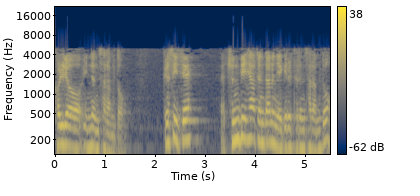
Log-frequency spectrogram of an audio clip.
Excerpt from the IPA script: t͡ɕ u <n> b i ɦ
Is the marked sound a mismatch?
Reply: no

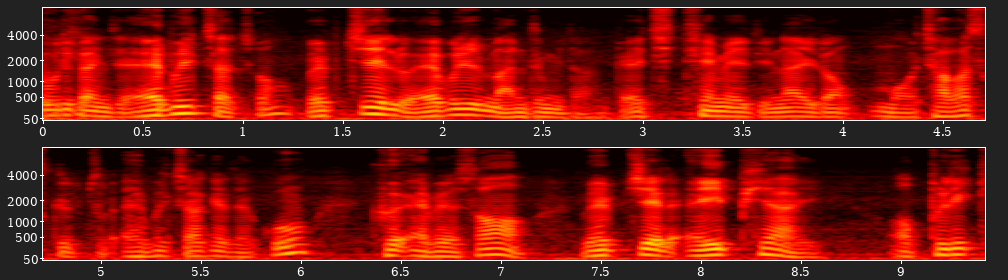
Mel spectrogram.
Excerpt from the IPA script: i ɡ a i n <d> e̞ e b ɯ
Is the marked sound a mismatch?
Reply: yes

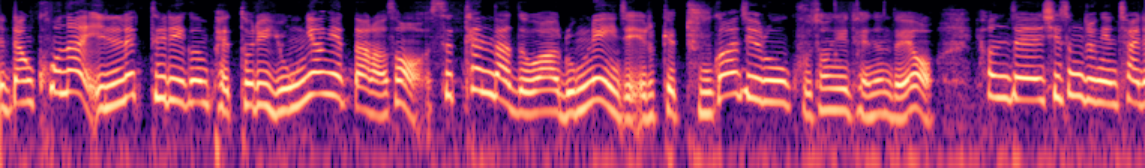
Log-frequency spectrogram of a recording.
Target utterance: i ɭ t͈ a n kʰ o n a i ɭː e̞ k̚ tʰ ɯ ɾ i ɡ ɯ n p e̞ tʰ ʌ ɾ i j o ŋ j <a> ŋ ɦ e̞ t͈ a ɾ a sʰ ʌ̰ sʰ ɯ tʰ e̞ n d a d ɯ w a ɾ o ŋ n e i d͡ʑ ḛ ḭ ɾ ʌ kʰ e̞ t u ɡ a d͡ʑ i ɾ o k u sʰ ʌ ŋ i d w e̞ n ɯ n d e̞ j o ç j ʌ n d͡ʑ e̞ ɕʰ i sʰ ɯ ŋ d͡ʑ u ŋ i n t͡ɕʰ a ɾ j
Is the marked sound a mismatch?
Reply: no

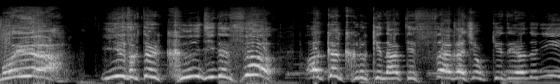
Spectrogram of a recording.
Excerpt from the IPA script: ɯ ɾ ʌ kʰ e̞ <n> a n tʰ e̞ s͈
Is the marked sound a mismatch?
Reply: no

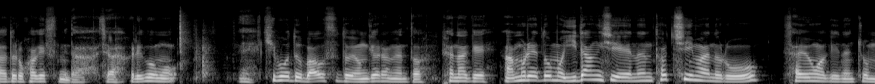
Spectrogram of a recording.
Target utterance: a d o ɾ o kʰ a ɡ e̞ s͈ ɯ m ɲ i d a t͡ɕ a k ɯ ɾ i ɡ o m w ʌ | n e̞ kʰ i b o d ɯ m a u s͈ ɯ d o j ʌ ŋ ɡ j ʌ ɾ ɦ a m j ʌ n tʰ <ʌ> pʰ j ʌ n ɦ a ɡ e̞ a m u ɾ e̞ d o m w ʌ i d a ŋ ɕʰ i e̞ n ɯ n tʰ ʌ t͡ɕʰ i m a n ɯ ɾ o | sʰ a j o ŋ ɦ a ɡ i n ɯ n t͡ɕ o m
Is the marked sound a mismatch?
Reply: no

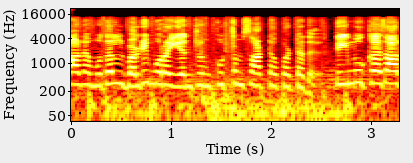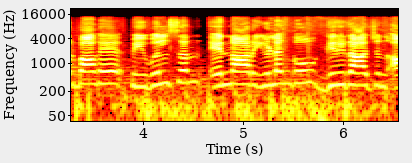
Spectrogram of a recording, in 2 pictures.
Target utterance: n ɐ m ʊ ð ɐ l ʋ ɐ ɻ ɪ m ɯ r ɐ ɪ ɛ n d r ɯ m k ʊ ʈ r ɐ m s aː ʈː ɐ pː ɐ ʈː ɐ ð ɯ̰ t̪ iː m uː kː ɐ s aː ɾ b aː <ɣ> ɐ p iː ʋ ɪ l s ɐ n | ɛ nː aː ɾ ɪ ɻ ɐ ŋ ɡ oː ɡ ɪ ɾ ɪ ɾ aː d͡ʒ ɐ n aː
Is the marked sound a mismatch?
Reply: no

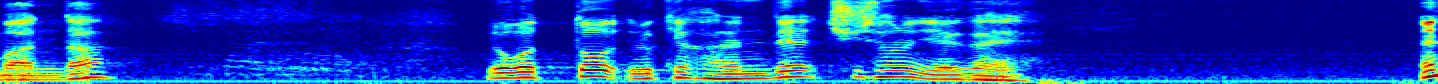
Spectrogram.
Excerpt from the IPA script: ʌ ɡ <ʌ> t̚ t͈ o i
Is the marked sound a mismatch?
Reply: no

